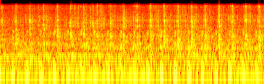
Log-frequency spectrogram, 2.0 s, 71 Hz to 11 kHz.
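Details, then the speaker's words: Honda Pop 110 small single idling: fast, loose metallic clatter riding over the beat, a horrible noise; weak cam chain tensioner spring letting the chain slap, fixed by adjusting the tensioner via its bolts without disassembly. "o saastock tá até o doido aqui dentro do motor achar coladeira mais brava do mundo outros ao barulho barulho horrível"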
